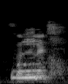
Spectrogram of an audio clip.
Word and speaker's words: which: Which sadly is now ruled by a zombie. আচ্ছা, এখানে হুইচ বলতে নাই, উইচ হয় উচ্চারণ আসবে না।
